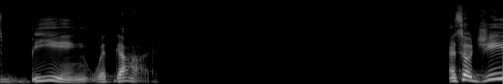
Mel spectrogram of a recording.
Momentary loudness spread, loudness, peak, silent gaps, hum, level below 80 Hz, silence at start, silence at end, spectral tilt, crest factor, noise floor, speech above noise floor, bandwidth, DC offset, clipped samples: 11 LU; -31 LUFS; -12 dBFS; none; none; under -90 dBFS; 0 s; 0 s; -5 dB/octave; 22 dB; -78 dBFS; 49 dB; 18 kHz; under 0.1%; under 0.1%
